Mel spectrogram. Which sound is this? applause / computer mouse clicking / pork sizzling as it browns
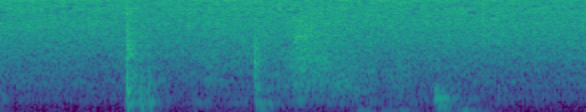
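pork sizzling as it browns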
